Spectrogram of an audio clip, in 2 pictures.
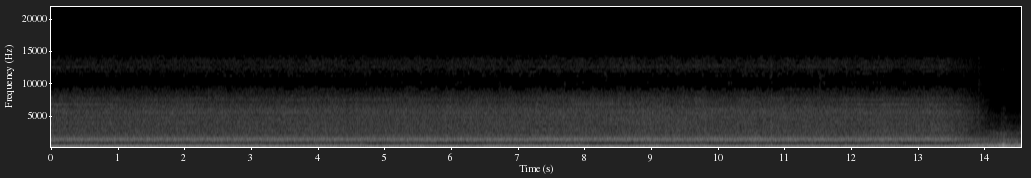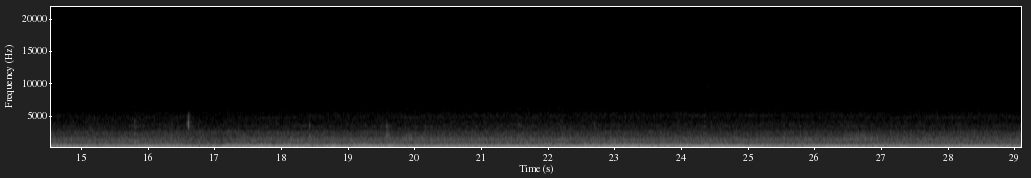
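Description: Ford F450 recovery truck running steadily at idle while its winch pulls a crashed car, an even mechanical hum. About halfway through the hum changes abruptly to a different, slightly higher steady drone.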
